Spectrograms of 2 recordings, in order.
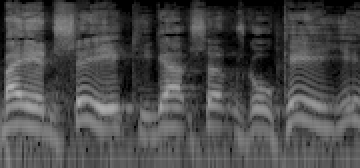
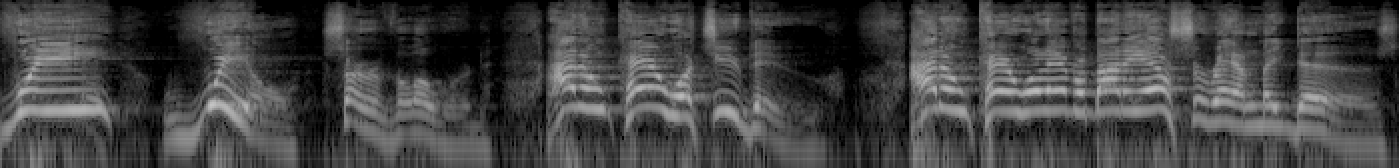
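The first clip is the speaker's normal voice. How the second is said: mock firm, persistent, determined tone with swooping pitch; 4 semitones higher, 4 dB louder than usual. Speaker quoting Joshua to listeners: acting out determined declaration. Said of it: "Can't you hear the determination in his voice".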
